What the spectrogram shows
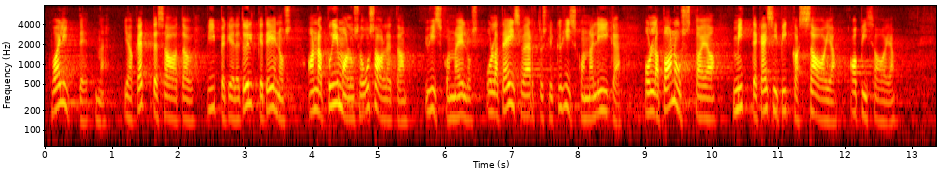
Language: Estonian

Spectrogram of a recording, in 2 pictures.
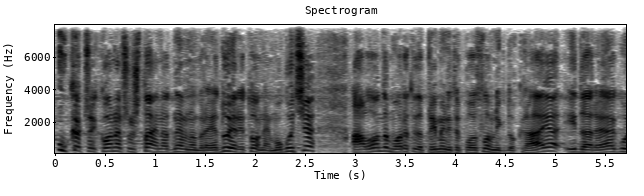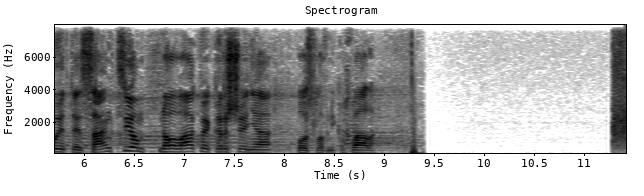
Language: Serbian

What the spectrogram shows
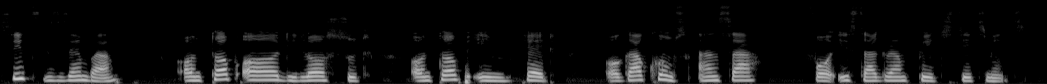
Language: Nigerian Pidgin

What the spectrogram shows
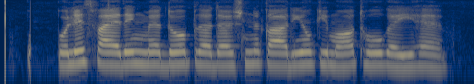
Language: Hindi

